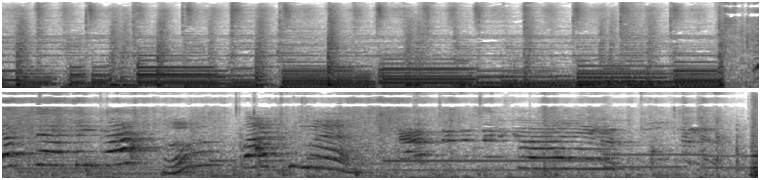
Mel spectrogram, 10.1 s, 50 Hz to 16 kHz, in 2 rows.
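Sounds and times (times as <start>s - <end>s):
guitar music: 0.0s - 10.0s.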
